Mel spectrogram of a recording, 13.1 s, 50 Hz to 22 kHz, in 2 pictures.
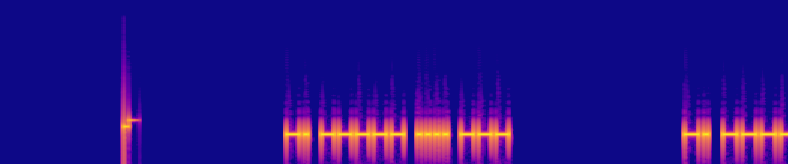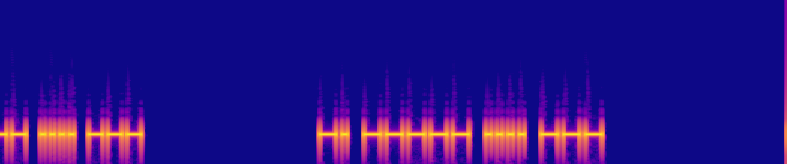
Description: Morse code, heard as a keyed tone, about 29 wpm, 700 Hz. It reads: N0HO N0HO N0HO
